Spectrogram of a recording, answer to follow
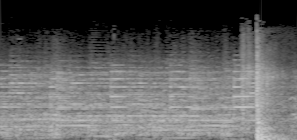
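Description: Church bells ringing, several tones struck over and over and overlapping, with a single loud, sharp bang shortly before the end.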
